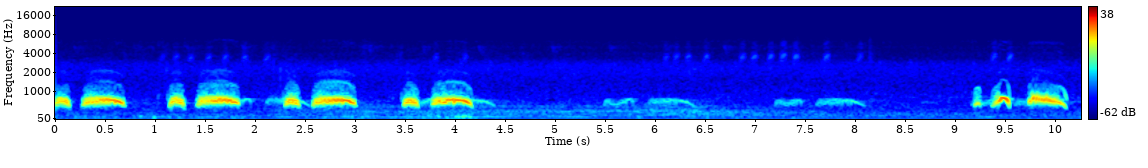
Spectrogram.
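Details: Cooing spotted dove, Ninh Thuận, Vietnam: several quick phrases of short notes and longer hollow coos, then a pause with soft faint murmurs, before the bird resumes with a closing phrase.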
